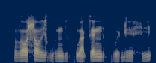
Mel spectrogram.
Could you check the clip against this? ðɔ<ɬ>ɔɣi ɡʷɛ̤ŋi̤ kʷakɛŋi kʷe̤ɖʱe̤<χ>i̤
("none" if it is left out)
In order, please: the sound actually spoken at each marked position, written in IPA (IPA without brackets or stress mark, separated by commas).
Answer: ɬ, h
